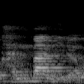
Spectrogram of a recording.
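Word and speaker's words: 看板: 그걸 일본어로 간반이라고 읽는데요. 한자를 한국식으로 읽으면 간판이 됩니다.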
